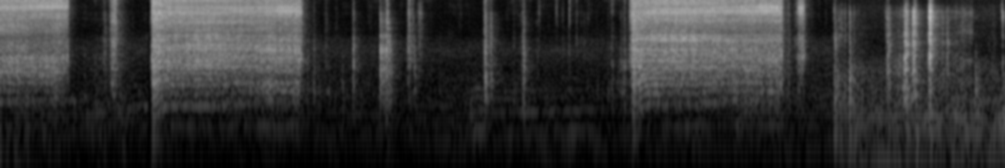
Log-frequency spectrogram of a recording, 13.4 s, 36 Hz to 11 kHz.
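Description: A power tool whirs in loud bursts while loosening 13 mm bolts that hold a bar on a 2012 Chrysler 300 during an upper control arm replacement, with short clanks and tool handling between bursts.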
